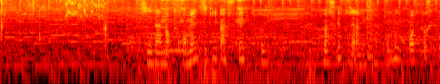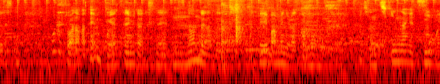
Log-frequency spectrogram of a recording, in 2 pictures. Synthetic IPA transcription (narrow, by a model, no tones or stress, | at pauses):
ɕid̪ano̞kʰo̞met͡si̥kʲibasket̪ːo | basɨ̥kʲe̞t̪ːod͡ʑa̰naket̪ak̪omekoɾt̪osɨ̥t̪ːed̪e̞sɨne | koɾet̪oβanãŋkat̪ẽ̞mpoent̪ːemʲit̪aḭd̪e̞sɨnẽnãnd̪e̞nãnd̪ad̪eɕit̪e̞ːbãmːe̞ɲ̟iβat̪o̞ːmo̞ːno | ot͡ɕãnt͡ɕi̥kʲinnaɡet̪mo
